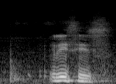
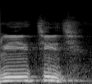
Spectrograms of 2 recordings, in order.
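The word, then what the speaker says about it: riches: তাহলে যেমন দেখেন রিস, রিস থেকে রিসিস, রিসিস, রিসেস না কিন্তু রিচিজ, মানে সম্পদ বা ধন।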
